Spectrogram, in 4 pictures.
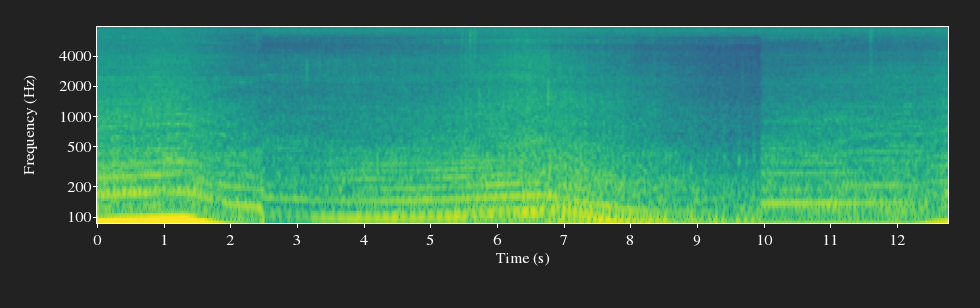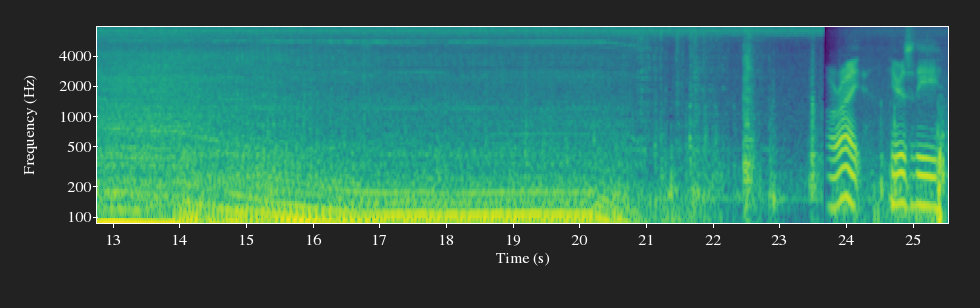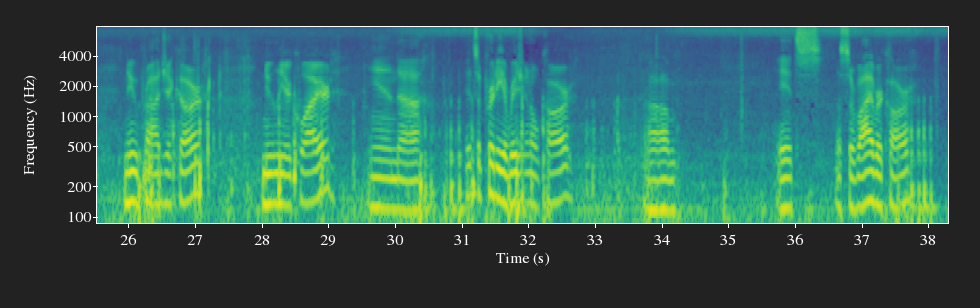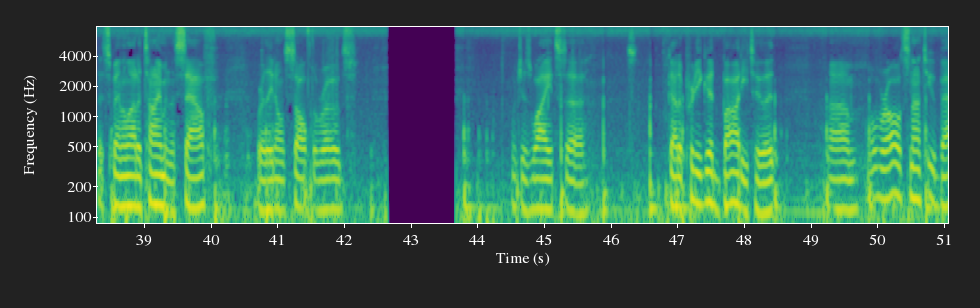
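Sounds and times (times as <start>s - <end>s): car engine revving: 0.0s - 21.8s.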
